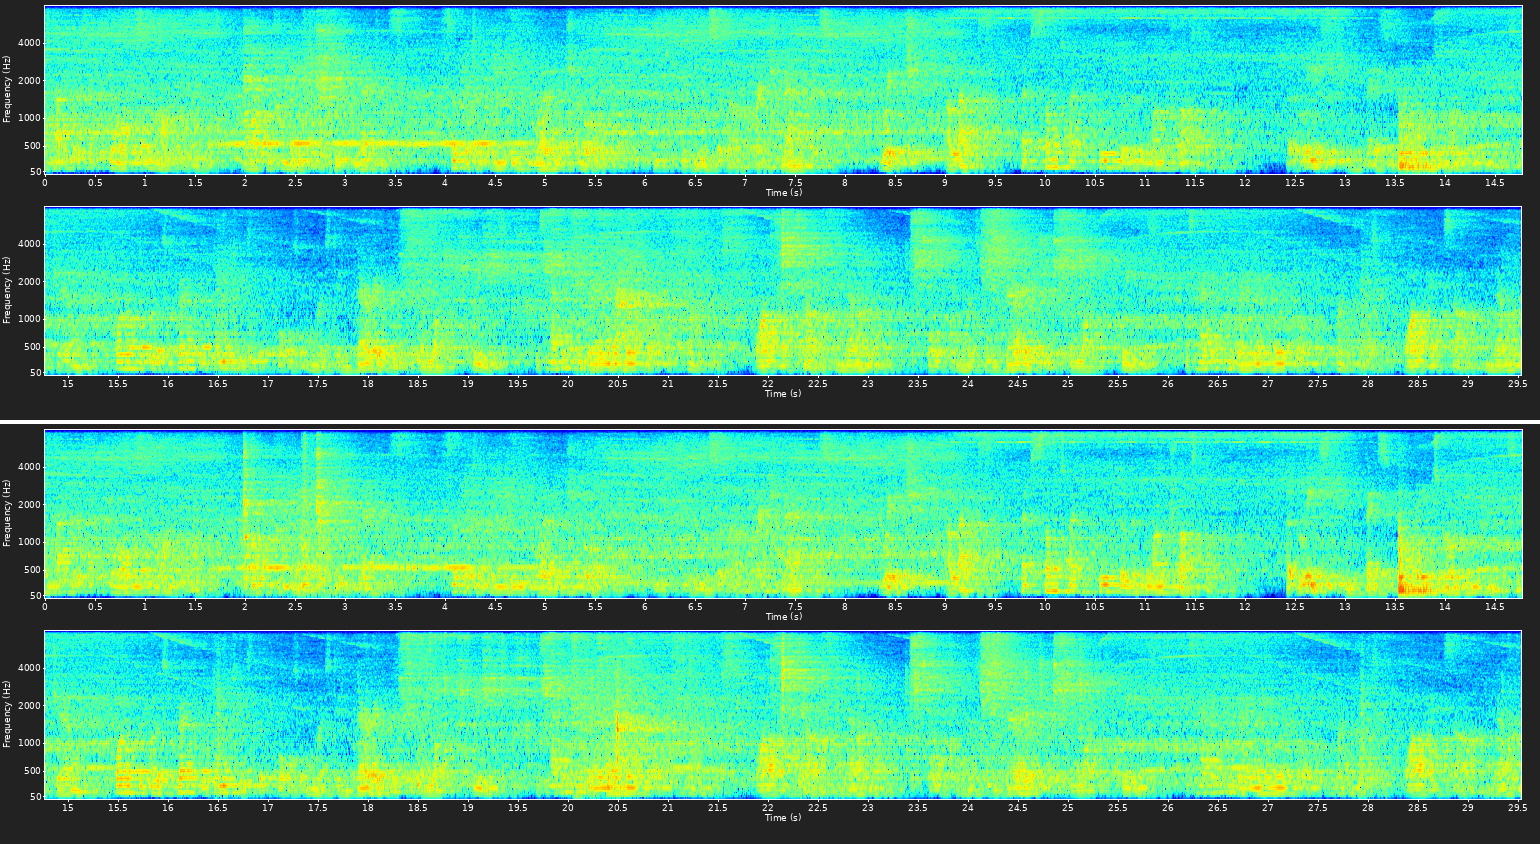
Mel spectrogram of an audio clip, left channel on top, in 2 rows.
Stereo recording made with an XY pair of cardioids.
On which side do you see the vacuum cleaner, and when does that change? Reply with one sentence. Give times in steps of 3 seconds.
You can hear the vacuum cleaner on the left from 0 s, in the centre from 6 s and on the right from 9 s.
